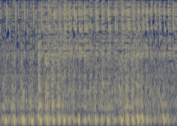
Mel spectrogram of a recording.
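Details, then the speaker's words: Bike engine at idle: fast, light, sharp metallic tapping over an even idle; piston has become loose in the block, to be replaced to stop the noise; piston slap. "Piston का आवाज़ आ रहा है। अब piston block में ढीली हो गई है, इसलिए वो आवाज़ कर रही है।"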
